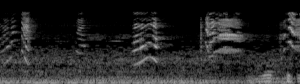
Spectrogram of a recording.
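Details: A green male rose-ringed (ringneck) parakeet talks, saying "Mian Mitho", in a high, raspy, nasal voice: a handful of short word-like bursts about half a second apart, over a low hum.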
